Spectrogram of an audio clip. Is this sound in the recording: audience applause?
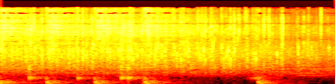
yes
